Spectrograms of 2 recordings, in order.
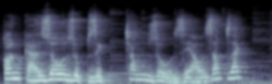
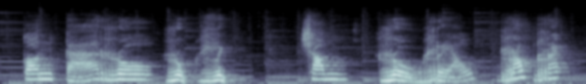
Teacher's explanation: the R sound I pronounce as Z sound in English, but for some provinces and some cities, they still pronounce R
